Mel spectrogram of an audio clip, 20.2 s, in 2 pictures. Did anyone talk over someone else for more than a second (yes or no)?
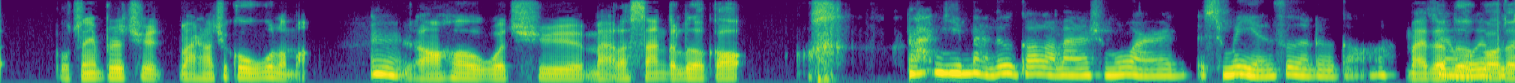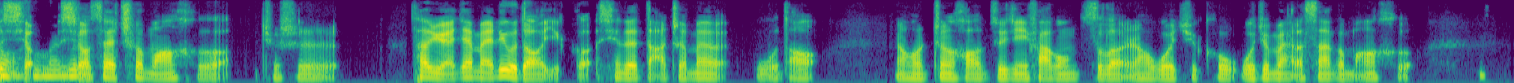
yes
